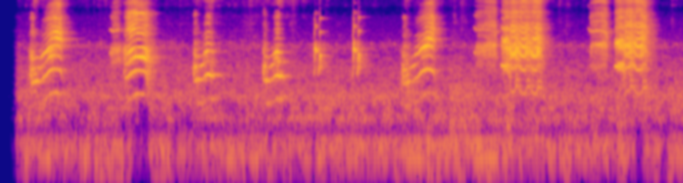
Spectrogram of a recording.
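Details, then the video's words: A Common myna kept as a talking bird gives a series of short, upward-curving whistled notes about once a second. Toward the end come two harsh, grating squawks, all over a steady low hum. "mayna talking bird khandari mayna"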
